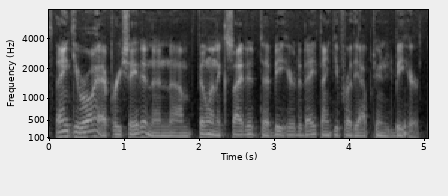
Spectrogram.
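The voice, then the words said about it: Polished radio-style speaking voice. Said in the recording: “you've got a great radio voice, that's for sure”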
